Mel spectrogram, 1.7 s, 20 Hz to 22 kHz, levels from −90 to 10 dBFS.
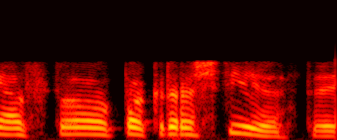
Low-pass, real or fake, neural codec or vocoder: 3.6 kHz; fake; codec, 24 kHz, 3.1 kbps, DualCodec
